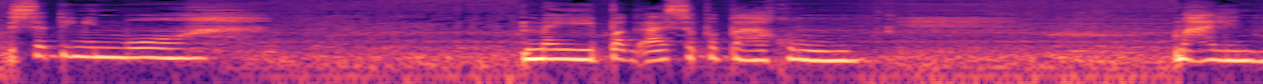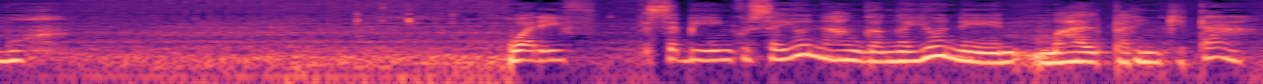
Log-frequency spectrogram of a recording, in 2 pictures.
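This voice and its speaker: A woman's voice: medium pitch, takes it slowly, long pauses, lightly acted. An actress playing a bubbly, teasing, outgoing young woman in a romantic radio drama. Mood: tender, hesitant. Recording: noisy radio drama with background ambience.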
